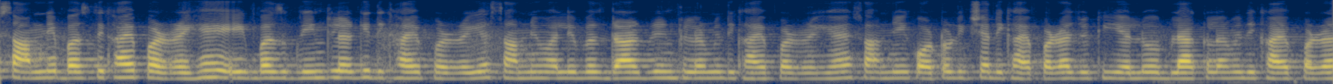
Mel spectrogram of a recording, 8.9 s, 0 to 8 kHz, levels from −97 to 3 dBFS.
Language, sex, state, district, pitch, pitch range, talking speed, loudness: Hindi, female, Bihar, Muzaffarpur, 220 Hz, 210-225 Hz, 305 wpm, -18 LUFS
